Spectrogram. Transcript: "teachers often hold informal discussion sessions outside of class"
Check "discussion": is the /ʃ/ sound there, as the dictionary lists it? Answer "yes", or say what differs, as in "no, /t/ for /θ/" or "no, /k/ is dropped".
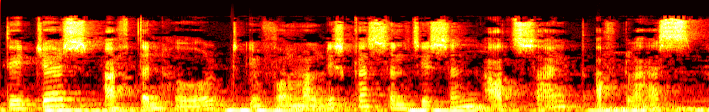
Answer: no, /s/ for /ʃ/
